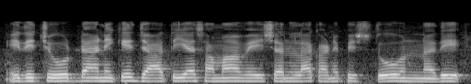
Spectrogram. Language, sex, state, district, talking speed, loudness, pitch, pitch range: Telugu, male, Telangana, Hyderabad, 75 wpm, -14 LUFS, 150 Hz, 145-155 Hz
